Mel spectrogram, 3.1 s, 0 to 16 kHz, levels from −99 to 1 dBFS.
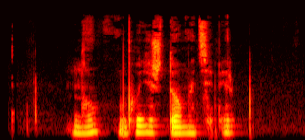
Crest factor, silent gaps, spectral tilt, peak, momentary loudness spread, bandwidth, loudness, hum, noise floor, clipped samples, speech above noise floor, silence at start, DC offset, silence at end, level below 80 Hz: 22 dB; none; -5 dB/octave; -12 dBFS; 13 LU; 11 kHz; -33 LUFS; none; -76 dBFS; under 0.1%; 44 dB; 0.7 s; under 0.1%; 0.7 s; -74 dBFS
